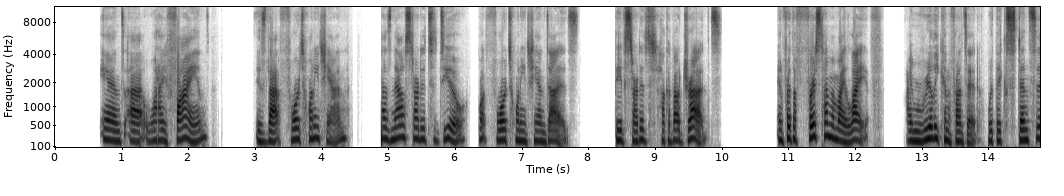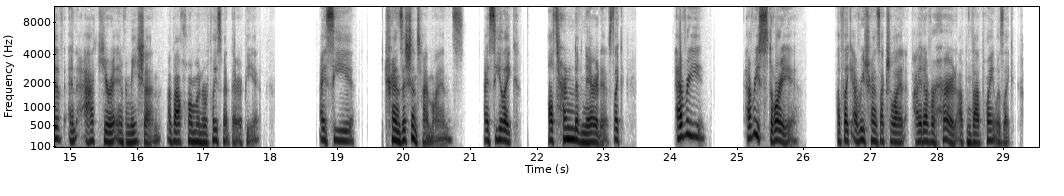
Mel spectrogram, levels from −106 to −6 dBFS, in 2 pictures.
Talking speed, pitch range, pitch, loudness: 145 wpm, 175-210 Hz, 195 Hz, -18 LUFS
